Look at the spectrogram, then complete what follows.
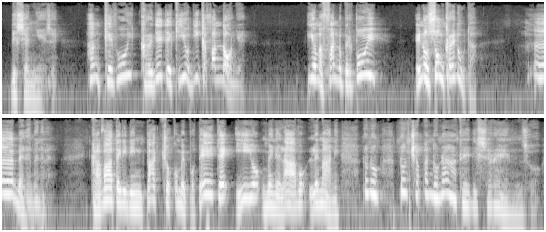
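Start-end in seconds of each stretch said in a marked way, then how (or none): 1.2-13.2 higher, louder huffy indignation; offended outburst. Acted. Agnese offended, quarrelling. 13.5-15.1 higher, louder earnest begging; pleading Renzo. Acted. Renzo begs Agnese not leave.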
